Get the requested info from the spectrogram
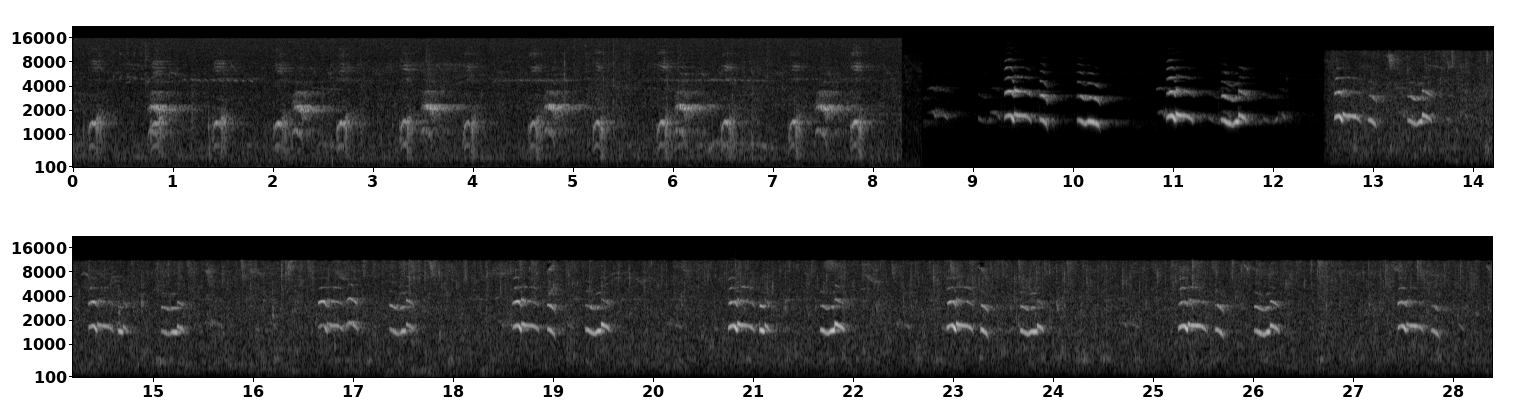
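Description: Toucan calls in three spliced stretches: first a fast, regular series of about two calls a second, then a few clean isolated calls, then from about twelve seconds in a steady series of bending calls about one a second.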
